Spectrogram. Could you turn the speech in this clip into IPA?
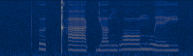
pʰ ɵ˧ t̚ kʰ aː˨ k̚ j ɐ˧ ŋ w ɔː˥ n w e˧ j

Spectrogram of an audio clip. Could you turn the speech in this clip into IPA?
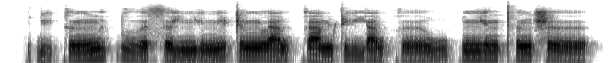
ɗ i˨˩˨ k ə˧˥ ŋ m ɨ˦˥ p̚ ɣ u˨˩˦ ə̯ s ə˨˩ j ɲ i˨˩ n i˧ ʈ ə˧ ŋ l a˨˩˦ w k a˧˥ m ʈ i˧˥ j a˨˩ w k əː˧˥ w | ɲ e˧ n t̪ʰ ə˧˥ ŋ ʂ əː˨˩

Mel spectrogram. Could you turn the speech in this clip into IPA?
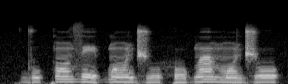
d u˧ k ɔ̃˦ z e˦˨ ɓ ɔ̃˧ d͡ʒ u˨ h o˨ b ã˧ m ɔ̃˧ d͡ʒ o˧

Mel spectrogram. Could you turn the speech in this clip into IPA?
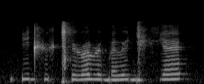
ʔ i d ʃ ʉ ʃ ǀʰ i ɭ ɤ l ɭ i b ɛ ð ɨ ɟ ɛ ʃ ç ɛ

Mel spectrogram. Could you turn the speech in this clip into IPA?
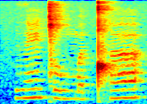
ð ẽ ǀ o ŋ͡m ɐ ǃʰ ɐ̃

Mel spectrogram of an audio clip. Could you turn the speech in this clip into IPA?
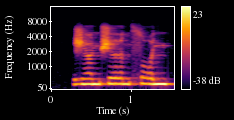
ʒ ã nʲ ʃ ɜː nʲ sˤ ʏ nʲ

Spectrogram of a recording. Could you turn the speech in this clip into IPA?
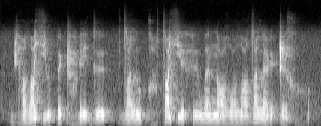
ɖʱ ɪ ðˤ ɐ sʲ o p ɛ ʈ ɔ̤ ɽ e ɡ ø | dˤ ə l u ɡ ɔ̤ tˤ u sʲ œ h ʏ w ɐ n ɔ ðˤ y ðˤ ə dˤ y l ɐ ɽ ɪ ʈ ə x ɔ̤

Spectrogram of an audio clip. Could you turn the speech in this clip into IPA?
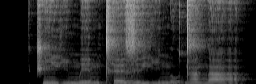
t͡ʃ ĩ˦ j i˦ m eː˦ m tʰ ɛ˦ z ɪ˦ j i˦ n o˨ d ã˦ n a˦˨

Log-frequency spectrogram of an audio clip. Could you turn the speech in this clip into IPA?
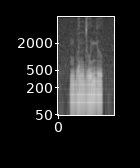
m b ə n d u nʲ u

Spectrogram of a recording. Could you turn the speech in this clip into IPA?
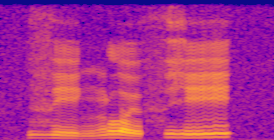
v e˧˩˧ ŋ lˠ ø˧˩˧ f ɦ e˦˥

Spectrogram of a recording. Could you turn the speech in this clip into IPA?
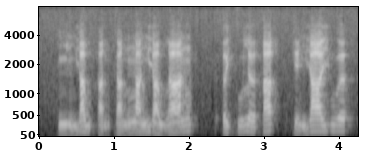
ɲ ə˨˩˨ ŋ j a˧ w h a˨˩˨ n k a˨˩˦ n ŋ a˨˩˦ ŋ j a˨˩ w l a˧˥ ŋ | ʔ ə˧ j k u˧˥ l əː˧ h a˦˥ t̚ | k e˨˩˨ ŋ j aː˧ j u˧ ə̯

